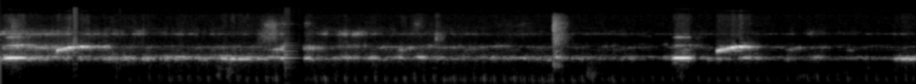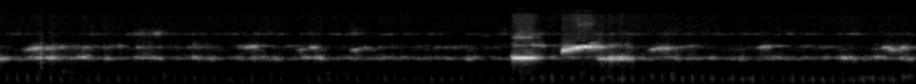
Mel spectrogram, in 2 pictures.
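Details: Common coquí frogs (Eleutherodactylus coqui) in Puerto Rico, heard every night, give a two-note co-QUÍ advertisement call: a low first note to repel rival males, then a sharply rising whistle to attract females.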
